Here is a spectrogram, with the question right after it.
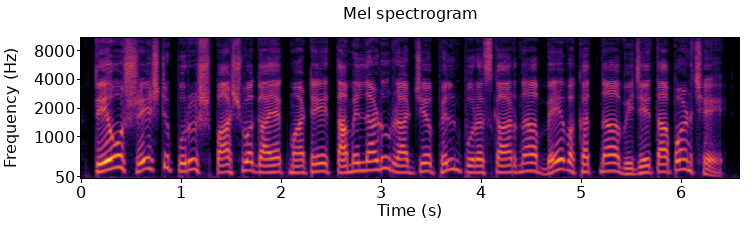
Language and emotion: Gujarati, neutral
